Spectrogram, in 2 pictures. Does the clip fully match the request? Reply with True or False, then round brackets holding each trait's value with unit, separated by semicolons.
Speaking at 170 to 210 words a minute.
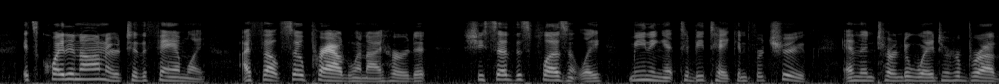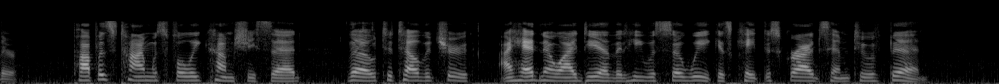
True (185 wpm)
